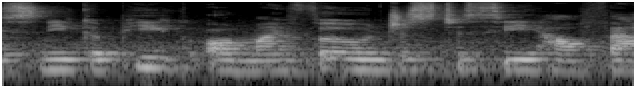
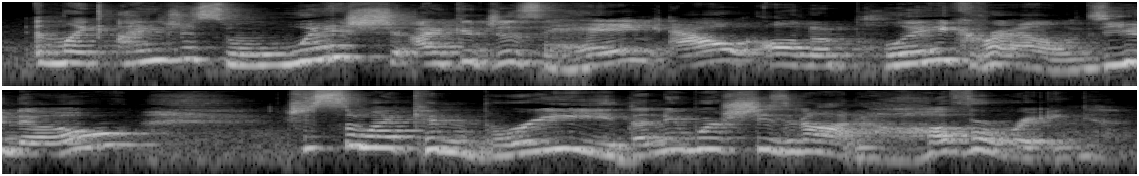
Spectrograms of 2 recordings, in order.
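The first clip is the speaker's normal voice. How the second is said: higher-pitched, pleading exasperation; exasperated venting; 6 semitones higher than usual. Acted. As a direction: vent like you badly need some breathing room. Daughter vents about hovering mother.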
